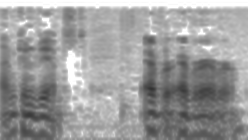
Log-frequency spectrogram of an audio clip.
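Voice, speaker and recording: A man's voice: low voice, level tone, moderate pace, gravelly, mellow, breathy edge, rough recording. A man in his sixties preaching a sermon, reading scripture and adding folksy, self-deprecating asides. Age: 60s.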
